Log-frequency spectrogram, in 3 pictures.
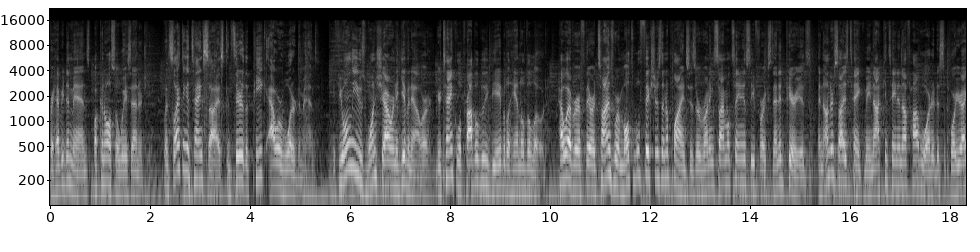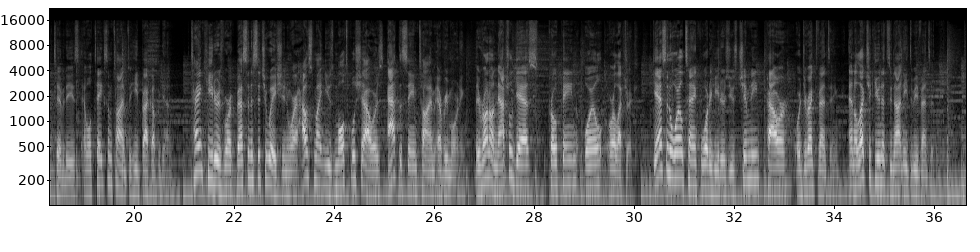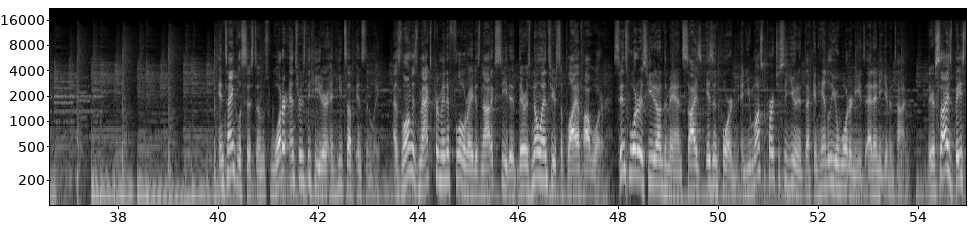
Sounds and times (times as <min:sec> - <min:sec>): Speech: 0:00.0 - 0:36.1, 0:40.0 - 0:54.9
Music: 0:00.0 - 0:54.9.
